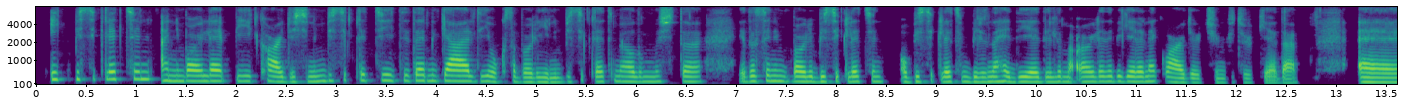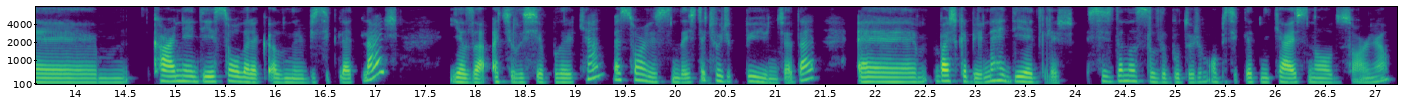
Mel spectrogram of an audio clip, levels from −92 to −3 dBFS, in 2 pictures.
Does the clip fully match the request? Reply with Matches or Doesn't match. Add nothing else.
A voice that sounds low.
Doesn't match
